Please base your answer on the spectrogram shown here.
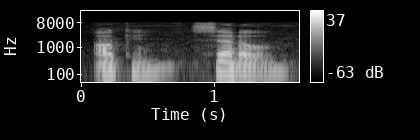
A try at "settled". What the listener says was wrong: Okay, give me a D at the end. Right now you're saying the root word, which is settle. with the ed ending, we need only that D. Instead of saying settled, okay, you had said settled.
